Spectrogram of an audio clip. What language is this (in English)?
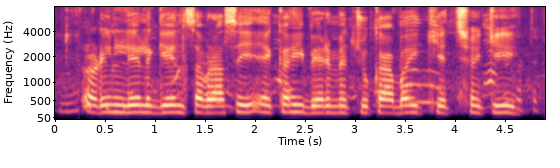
Maithili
